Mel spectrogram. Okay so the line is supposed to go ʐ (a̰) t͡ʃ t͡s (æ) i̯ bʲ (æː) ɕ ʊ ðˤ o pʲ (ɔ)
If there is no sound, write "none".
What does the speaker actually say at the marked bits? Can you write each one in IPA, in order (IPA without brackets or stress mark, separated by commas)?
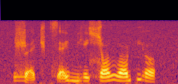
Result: a̰, æ̰, æ, ɔ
